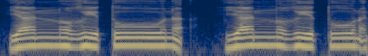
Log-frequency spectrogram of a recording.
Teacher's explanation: kalau pemula belajar tajwid kalau menghadapi huruf go suka ada dengungnya. Ini jangan ya, karena huruf go juga masuk ke dalam huruf idhar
